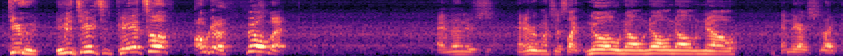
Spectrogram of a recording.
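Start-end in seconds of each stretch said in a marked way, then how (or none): 0.1-2.9 loud and high, itching to see it; acted onlooker getting carried away; excited outburst. A chef to a coworker about filming the stunt, excited outburst. Bystander eager to film it. 5.9-7.4 raised, louder string of objections; mock protest. Everyone stopping the man's stunt, mock protest.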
